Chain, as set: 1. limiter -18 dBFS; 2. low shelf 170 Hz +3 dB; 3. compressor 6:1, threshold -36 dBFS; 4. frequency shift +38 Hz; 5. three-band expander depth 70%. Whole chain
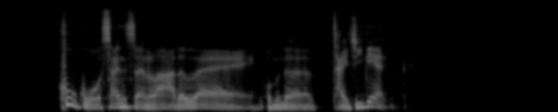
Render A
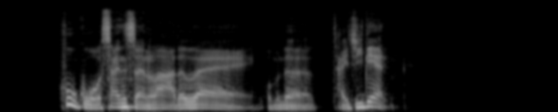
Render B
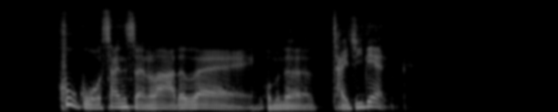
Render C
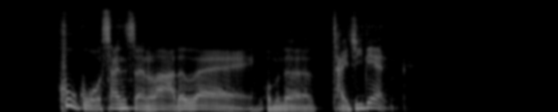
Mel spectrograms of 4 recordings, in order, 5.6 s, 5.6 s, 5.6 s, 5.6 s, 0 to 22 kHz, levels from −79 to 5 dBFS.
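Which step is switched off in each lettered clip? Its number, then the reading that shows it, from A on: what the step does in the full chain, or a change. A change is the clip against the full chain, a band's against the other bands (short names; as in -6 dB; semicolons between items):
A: 3, mean gain reduction 9.0 dB; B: 1, mean gain reduction 2.0 dB; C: 4, 125 Hz band +2.5 dB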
